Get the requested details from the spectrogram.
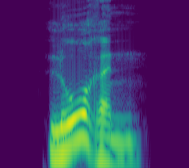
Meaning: plural of Lore
- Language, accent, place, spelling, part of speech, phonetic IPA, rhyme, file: German, Germany, Berlin, Loren, noun, [ˈloːʁən], -oːʁən, De-Loren.ogg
